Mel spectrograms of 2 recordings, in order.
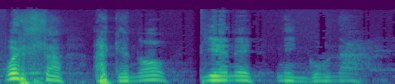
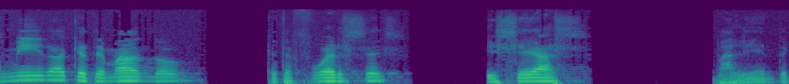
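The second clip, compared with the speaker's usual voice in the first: soft, lower reading of the verse; soft lower voice, verse offered as comfort; tender scripture reading; 4 semitones lower, 7 dB quieter than usual. Acted. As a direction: read the promise gently. Reciting the verse softly.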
